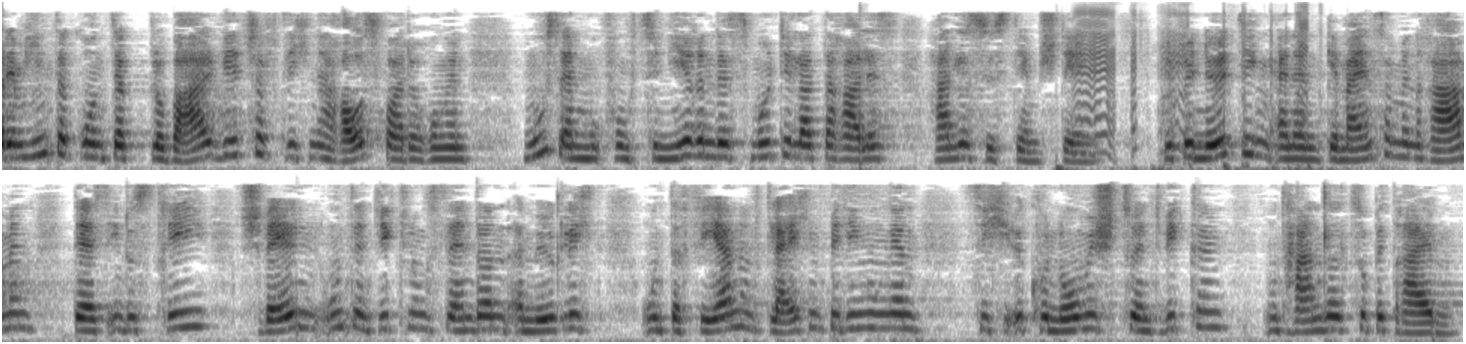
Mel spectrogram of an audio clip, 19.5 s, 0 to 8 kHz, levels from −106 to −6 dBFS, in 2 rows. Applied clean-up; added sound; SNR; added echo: none; Squeak; 13 dB; reverberation time 0.2 s.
